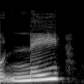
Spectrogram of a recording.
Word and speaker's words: knee: We don't usually say the K in words that begin with K-N. For example, knee, the joint between your upper and lower leg, and knife, the tool we use to cut things. So knee and knife start with silent K.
